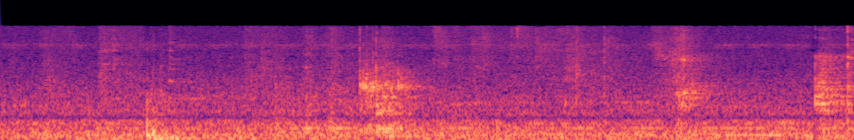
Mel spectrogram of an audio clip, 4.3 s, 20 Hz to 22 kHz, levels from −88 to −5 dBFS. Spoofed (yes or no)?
no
